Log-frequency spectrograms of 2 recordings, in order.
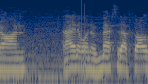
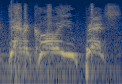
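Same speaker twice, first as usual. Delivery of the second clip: imagined yell; 14 semitones higher, much slower than usual. Retold or imitated. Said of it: "I didn't yell that, but I wanted to".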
